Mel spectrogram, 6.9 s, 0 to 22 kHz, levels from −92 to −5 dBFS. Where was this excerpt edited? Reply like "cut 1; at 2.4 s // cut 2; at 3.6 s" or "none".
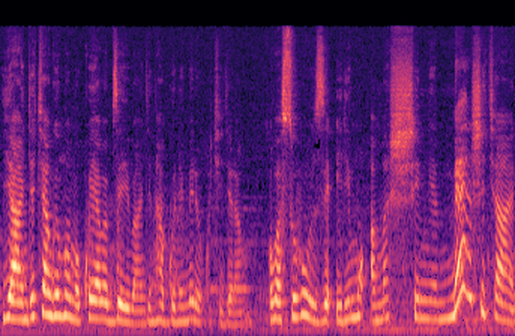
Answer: cut 1; at 3.4 s

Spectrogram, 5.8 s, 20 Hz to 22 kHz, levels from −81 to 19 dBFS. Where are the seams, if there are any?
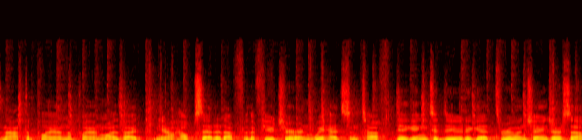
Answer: cut 1; at 1.5 s // cut 2; at 3.9 s

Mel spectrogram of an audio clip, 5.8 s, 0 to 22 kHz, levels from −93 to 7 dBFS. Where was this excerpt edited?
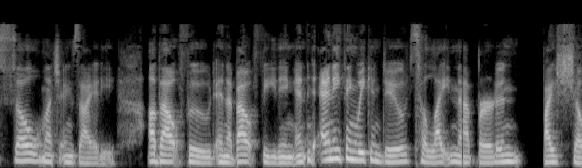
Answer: none

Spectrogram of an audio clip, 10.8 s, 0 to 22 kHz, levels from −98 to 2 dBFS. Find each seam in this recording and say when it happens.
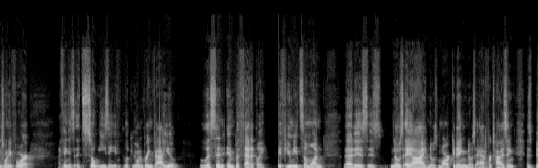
cut 1; at 5.6 s

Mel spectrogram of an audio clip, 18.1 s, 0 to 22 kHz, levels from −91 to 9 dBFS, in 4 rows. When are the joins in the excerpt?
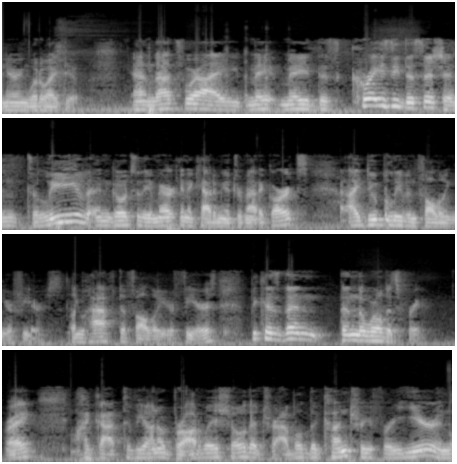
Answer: cut 1; at 7.9 s // cut 2; at 9.7 s // cut 3; at 14.3 s

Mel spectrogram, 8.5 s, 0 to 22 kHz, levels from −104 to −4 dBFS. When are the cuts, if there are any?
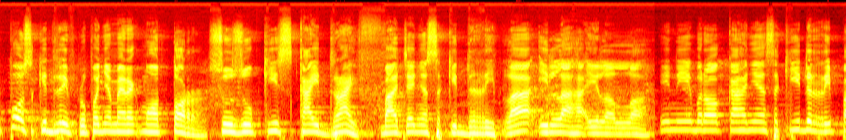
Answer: cut 1; at 0.7 s // cut 2; at 2.0 s // cut 3; at 3.7 s // cut 4; at 5.0 s // cut 5; at 6.5 s

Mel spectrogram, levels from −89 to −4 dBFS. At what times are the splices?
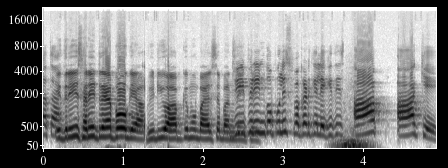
cut 1; at 1.3 s // cut 2; at 3.7 s

